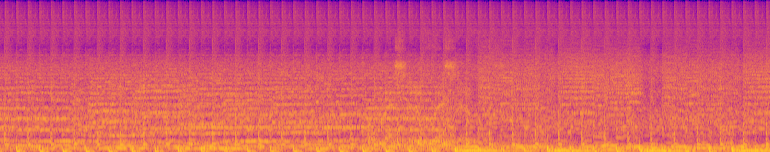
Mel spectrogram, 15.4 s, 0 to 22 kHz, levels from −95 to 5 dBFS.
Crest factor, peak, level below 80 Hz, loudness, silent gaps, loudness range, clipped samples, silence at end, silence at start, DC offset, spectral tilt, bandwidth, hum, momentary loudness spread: 12 dB; 0 dBFS; -18 dBFS; -13 LUFS; none; 1 LU; under 0.1%; 0 s; 0 s; 0.4%; -4.5 dB/octave; over 20 kHz; none; 2 LU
